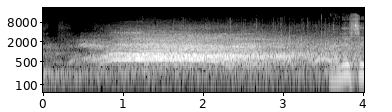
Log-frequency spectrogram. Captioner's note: applause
